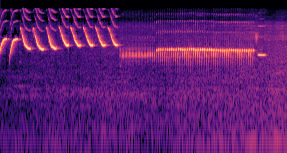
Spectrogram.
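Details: Singing canary in a training song: a quick string of down-slurred whistles, then a low buzzy rolling tour followed by a louder, higher pulsed trill and a brief closing note.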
